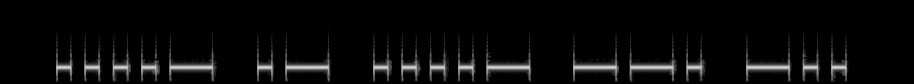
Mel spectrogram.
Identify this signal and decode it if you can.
Morse code, heard as a keyed tone, about 8 wpm, 800 Hz. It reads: 4A4GD
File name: LEZIONI / 8 YJ45 / 8 YJ4 8wpm 3246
